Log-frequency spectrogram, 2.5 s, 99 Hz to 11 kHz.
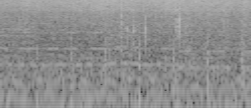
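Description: Seasoned homemade ground beef burgers sizzle steadily on a Monument 4-burner grill, a constant bright frying hiss with faint crackles and pops throughout, close and unbroken.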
